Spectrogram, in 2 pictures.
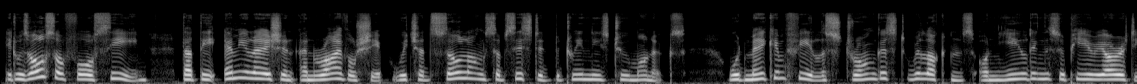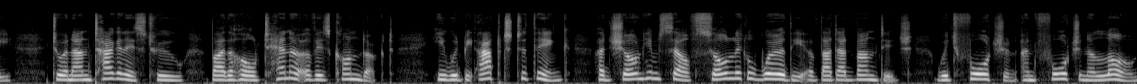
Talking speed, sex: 170 wpm, female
